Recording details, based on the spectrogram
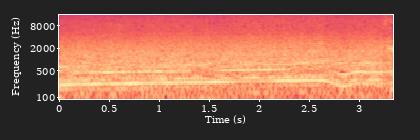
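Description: A 1966 Formula One race car in the Grand Prix Legends game revving hard at high pitch, loud and close, with a quick downshift to second gear causing a sudden dip and recovery near the end.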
